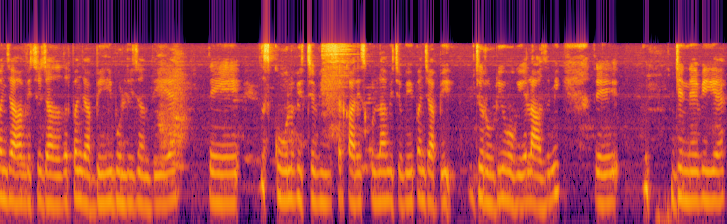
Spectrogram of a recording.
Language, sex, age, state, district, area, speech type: Punjabi, female, 45-60, Punjab, Mohali, urban, spontaneous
